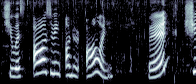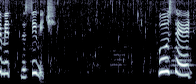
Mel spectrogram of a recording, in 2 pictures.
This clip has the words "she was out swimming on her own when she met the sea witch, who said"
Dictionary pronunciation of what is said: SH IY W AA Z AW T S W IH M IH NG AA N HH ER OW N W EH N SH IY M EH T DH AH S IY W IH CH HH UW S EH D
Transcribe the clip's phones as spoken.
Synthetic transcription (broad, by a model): SH IY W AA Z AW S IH IH NG AA N HH ER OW N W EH N SH IY M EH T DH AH S IY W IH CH HH UW S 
